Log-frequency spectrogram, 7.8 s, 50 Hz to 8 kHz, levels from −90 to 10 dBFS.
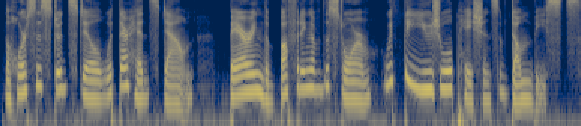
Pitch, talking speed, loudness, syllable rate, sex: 195 Hz, 160 wpm, -19 LUFS, 4.0 syllables/s, female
